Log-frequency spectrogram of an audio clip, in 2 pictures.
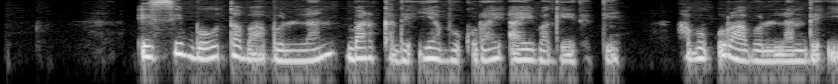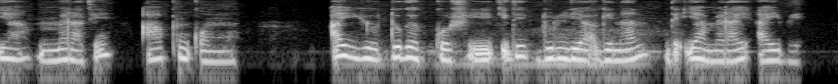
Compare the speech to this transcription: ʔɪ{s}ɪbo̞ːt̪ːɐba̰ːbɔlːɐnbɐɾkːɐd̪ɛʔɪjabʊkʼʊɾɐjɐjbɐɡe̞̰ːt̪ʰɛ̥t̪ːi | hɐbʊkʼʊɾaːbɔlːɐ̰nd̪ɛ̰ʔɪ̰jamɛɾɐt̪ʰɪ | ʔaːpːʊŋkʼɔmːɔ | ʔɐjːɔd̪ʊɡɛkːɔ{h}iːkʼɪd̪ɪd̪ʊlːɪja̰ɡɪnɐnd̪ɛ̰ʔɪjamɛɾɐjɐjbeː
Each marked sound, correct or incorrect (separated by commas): incorrect, incorrect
